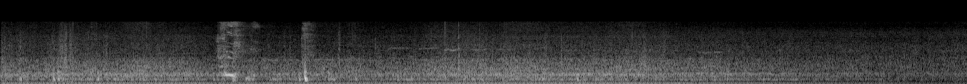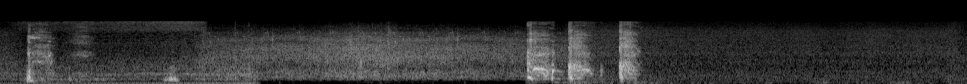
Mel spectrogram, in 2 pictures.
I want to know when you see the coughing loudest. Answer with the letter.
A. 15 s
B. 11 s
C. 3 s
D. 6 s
A.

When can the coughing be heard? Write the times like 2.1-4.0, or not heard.
2.1-3.3, 9.9-10.6, 14.9-16.1.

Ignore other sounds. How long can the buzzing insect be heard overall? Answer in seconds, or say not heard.
12 s.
